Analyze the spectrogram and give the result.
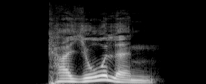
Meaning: alternative form of karriolen
- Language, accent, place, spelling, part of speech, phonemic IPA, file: German, Germany, Berlin, kajolen, verb, /kaˈjoːlən/, De-kajolen.ogg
